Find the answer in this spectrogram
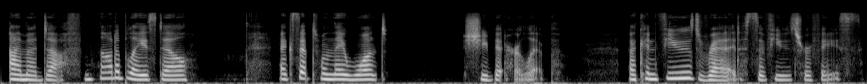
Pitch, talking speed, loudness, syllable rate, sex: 230 Hz, 130 wpm, -18 LUFS, 4.4 syllables/s, female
